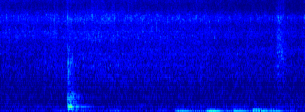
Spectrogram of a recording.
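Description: Chicken, tomatoes and garlic water sizzling in hot ghee in an iron karahi, a steady frying hiss. There is a single knock about a second and a half in.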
